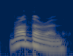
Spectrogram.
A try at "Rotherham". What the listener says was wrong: It's the place is Rotherham, but you call it Rothingham. You just added in an extra G for some reason.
